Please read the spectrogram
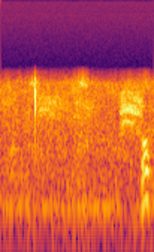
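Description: A lull with a steady low hum, broken by one brief, sharp bird call about half a second in. The speaker's voice starts again at the very end.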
